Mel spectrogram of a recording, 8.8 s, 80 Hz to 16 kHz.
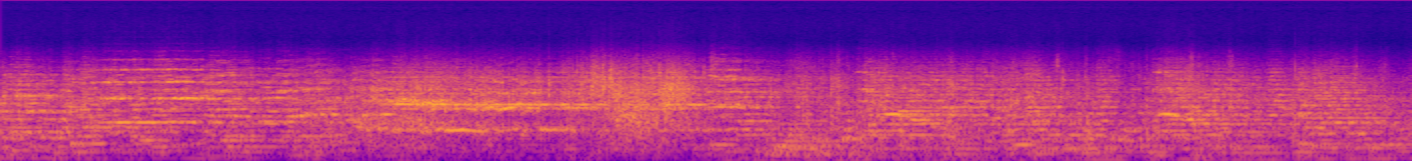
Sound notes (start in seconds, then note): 2.1 tyres Screeching; 6.9 dramatic Music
